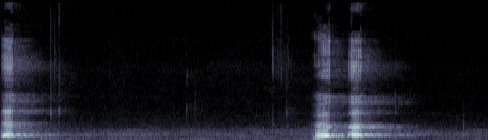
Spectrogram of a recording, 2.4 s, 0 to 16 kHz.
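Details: Young Indian girl who has had hiccups for a long time: sharp, abrupt voiced hiccups, one then a quick double about 1.5 seconds later, in a quiet room.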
